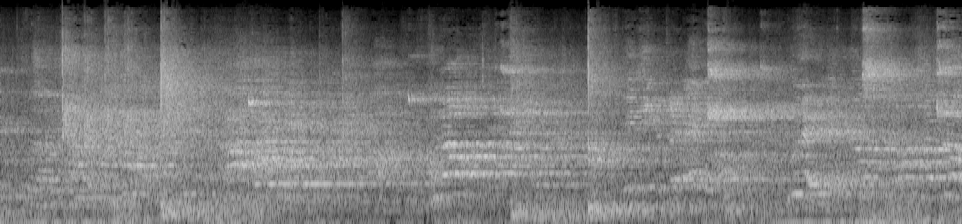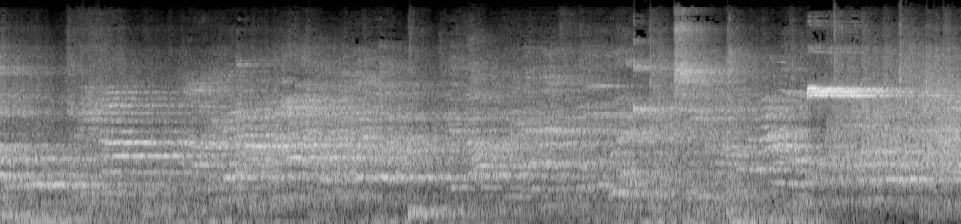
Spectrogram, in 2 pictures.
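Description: Young players shout to each other in an echoing hall.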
